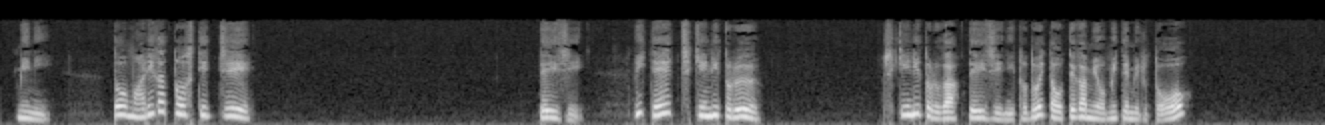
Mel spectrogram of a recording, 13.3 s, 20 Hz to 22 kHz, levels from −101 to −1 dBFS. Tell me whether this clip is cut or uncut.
cut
